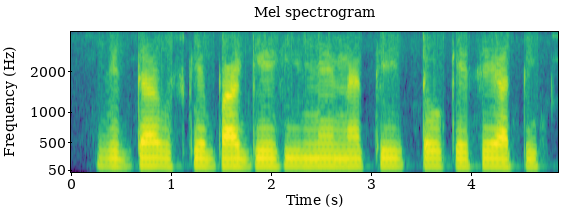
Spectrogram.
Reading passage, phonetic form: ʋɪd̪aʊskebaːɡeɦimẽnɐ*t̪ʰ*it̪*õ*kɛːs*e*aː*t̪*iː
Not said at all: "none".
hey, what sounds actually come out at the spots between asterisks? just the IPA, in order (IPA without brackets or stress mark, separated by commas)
t̪ʰ, o, e, t̪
